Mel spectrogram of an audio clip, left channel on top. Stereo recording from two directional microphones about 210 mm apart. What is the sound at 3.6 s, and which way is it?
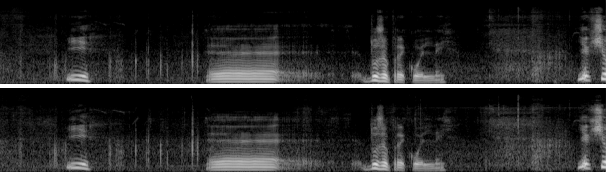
Speech, 15° left (ahead or behind).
